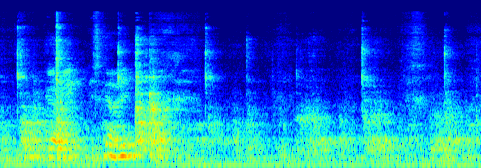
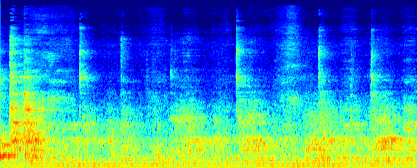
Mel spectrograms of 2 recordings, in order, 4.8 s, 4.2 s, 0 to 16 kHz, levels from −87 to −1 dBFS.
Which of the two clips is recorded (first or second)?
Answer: second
